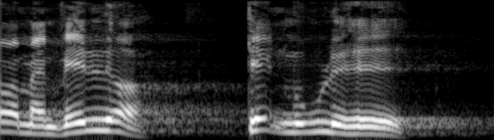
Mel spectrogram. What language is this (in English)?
Danish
